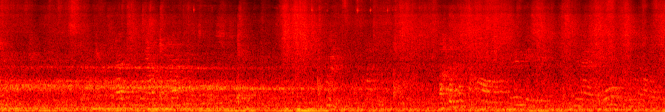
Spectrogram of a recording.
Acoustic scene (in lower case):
subway station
